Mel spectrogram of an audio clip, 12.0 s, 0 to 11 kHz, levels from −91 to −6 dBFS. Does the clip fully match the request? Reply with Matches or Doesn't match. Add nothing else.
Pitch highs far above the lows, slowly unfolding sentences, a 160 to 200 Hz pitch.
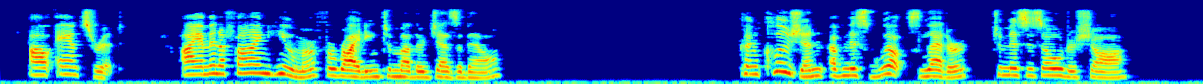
Doesn't match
